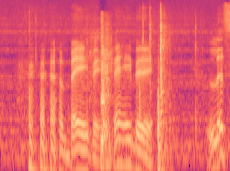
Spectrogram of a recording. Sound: chuckles

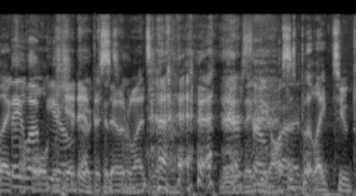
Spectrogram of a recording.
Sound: laughs

